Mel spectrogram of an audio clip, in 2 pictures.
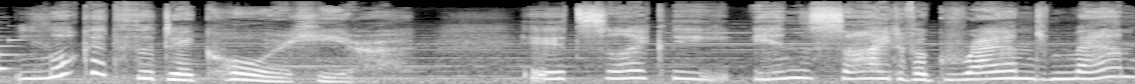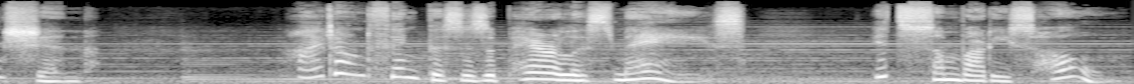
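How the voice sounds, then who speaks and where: An actress playing a thoughtful young woman in an anime-style fantasy game, speaking in an observant, gentle way. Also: sits high, sing-song, slow, faint music behind, full character voice.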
